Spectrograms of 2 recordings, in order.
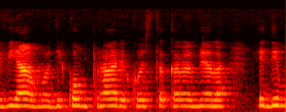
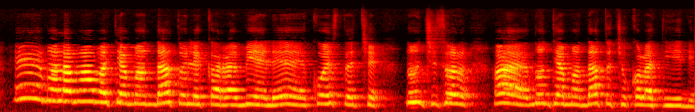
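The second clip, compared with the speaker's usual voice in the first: loud, high-pitched, playful jokey teasing, acted out; 5 semitones higher, 8 dB louder than usual. Retelling how a grandfather joked with a granddaughter: imitating someone teasing a child. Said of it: "scherzava con la mia figlia".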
